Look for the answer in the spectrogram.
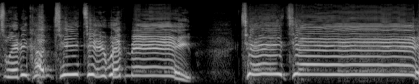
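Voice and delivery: put-on motherly call, very high, very slow, drawn out. Retelling a mother calling her teenage daughter, imitating her yell. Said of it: "by yelling this".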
